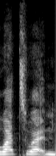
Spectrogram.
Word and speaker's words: Wet'suwet'en: Wet'suwet'en, yeah.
